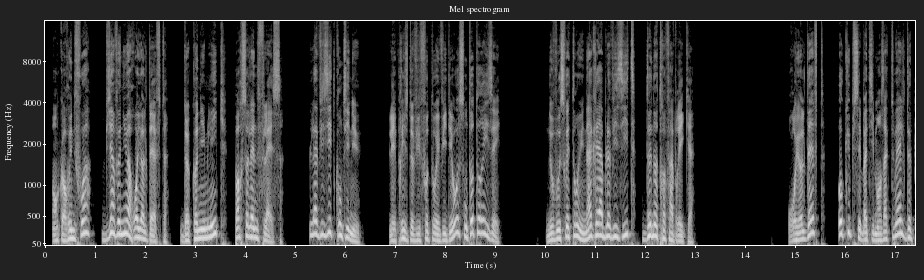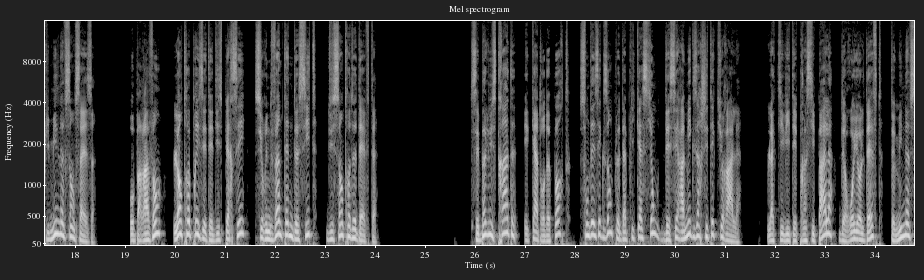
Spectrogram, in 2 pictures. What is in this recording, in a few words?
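FR M elearning, French, male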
